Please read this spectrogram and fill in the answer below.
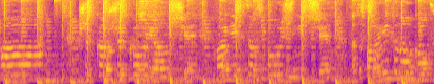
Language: Polish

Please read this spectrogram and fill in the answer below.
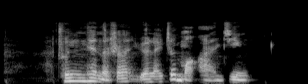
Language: Chinese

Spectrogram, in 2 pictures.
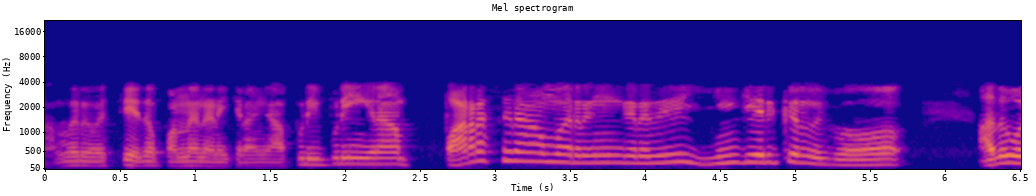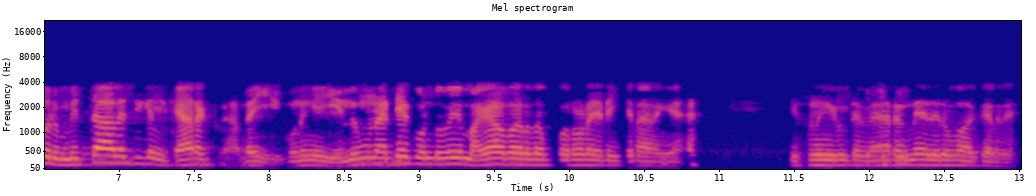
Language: Tamil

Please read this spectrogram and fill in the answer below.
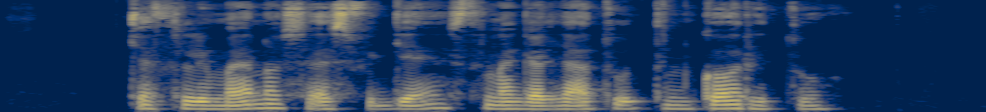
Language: Greek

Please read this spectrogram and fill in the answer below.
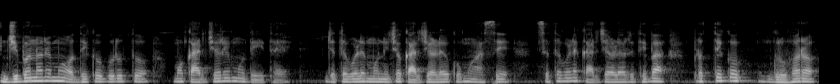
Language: Odia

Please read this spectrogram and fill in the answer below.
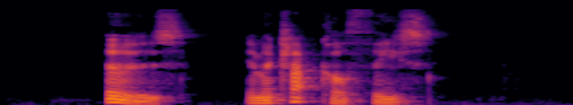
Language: Cornish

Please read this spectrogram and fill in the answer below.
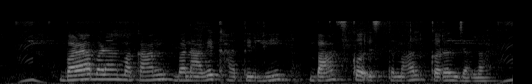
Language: Bhojpuri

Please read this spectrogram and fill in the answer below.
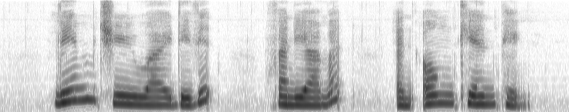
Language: English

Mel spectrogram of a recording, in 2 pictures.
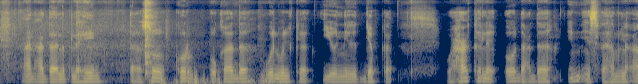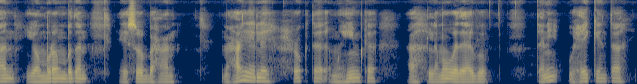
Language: Somali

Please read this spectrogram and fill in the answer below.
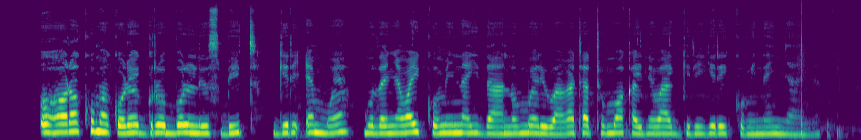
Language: Kikuyu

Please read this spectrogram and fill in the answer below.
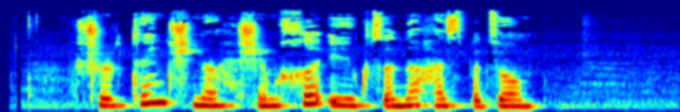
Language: Abkhazian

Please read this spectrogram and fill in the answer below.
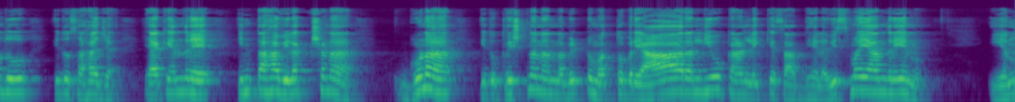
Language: Kannada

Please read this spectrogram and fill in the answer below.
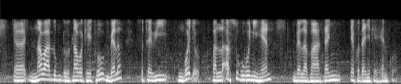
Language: Fula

